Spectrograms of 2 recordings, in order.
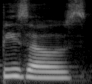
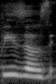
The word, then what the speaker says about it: Bezos: billionaires confused because Jeff Bezos or not Jeff bezo no I'm saying it wrong again this is what I do guys Jeff Bezos is Amazon I learned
